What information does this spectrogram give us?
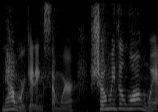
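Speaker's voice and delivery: ordinary delivery, nothing marked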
